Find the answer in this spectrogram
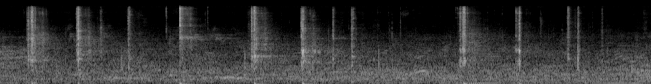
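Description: Hard-soled leather boots striking cobblestones: sharp, loud clicks about two a second, uneven, like a few people walking close by.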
